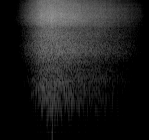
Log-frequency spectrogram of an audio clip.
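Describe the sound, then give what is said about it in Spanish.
A person imitates a snake with a long, airy hiss that swells quickly and then slowly fades over about two and a half seconds, with no talking. “Es parte cerdo y parte serpiente.”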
